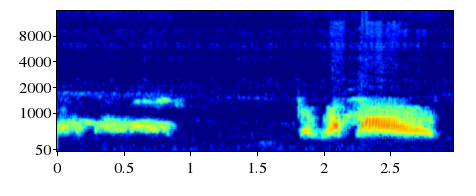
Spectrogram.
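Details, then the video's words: Decoy spotted dove in the 'thổ' voice style: a soft wavering low coo, a pause, then a loud, hoarse, stuttering coo swelling into a long held note. "tiếng cu gáy - Chim Cu Mồi Giọng Thổ Gáy Hay"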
